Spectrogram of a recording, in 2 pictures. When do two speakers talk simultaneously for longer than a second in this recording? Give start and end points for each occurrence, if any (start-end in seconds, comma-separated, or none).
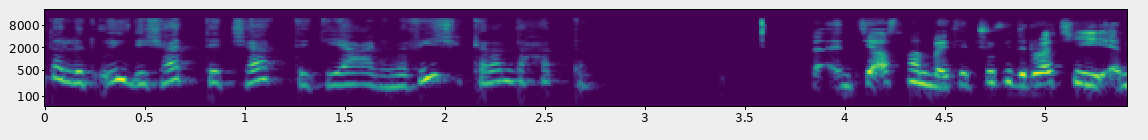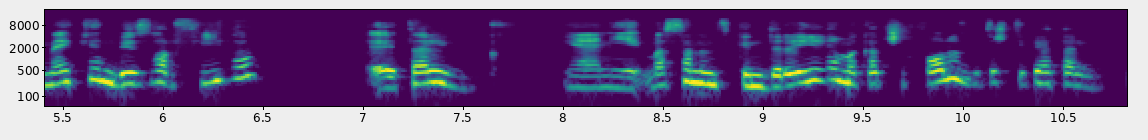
none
